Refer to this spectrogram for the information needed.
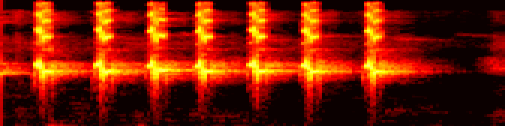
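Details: Sooty-headed bulbul in a long rapid 'ropel' series meant to draw other bulbuls into singing: seven short, bright, clipped notes on one pitch at a steady pace, then quiet.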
